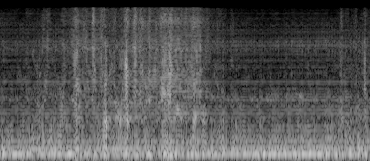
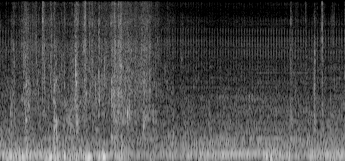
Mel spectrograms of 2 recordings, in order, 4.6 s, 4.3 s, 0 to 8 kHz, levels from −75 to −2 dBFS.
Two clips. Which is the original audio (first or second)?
second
